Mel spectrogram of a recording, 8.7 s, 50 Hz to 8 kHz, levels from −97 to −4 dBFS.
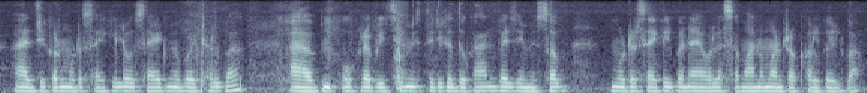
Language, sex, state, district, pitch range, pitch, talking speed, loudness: Hindi, male, Bihar, Gopalganj, 120-125 Hz, 125 Hz, 160 wpm, -19 LUFS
